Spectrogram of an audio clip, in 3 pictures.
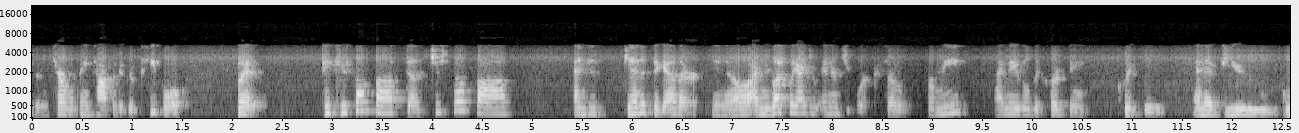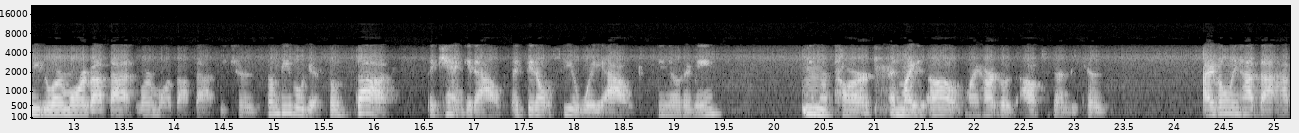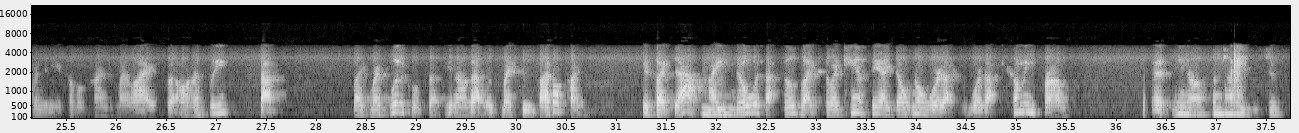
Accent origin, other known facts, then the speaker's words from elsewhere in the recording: Las Vegas, Nevada, United States; moved away; I grew up in Las Vegas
